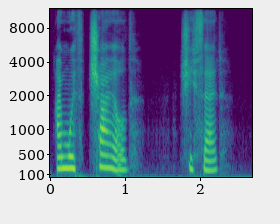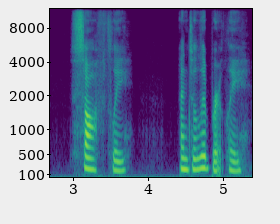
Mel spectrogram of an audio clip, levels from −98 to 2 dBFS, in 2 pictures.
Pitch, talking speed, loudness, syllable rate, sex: 210 Hz, 90 wpm, -20 LUFS, 4.0 syllables/s, female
